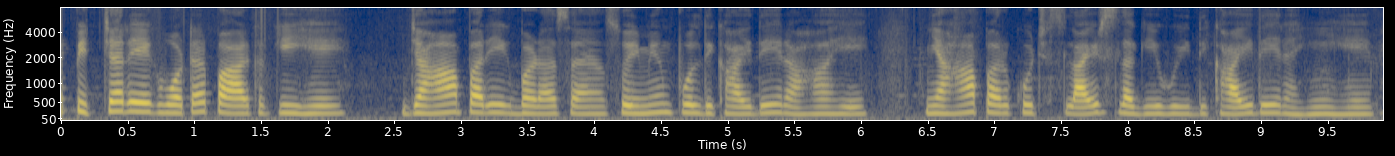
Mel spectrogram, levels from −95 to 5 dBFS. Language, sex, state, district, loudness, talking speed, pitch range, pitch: Hindi, female, Bihar, Jahanabad, -18 LUFS, 170 wpm, 190-215 Hz, 200 Hz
